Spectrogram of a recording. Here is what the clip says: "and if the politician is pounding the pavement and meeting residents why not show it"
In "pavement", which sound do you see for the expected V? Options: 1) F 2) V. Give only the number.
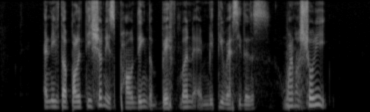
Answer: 1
